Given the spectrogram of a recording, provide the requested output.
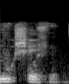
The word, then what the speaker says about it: Fouché: Ich glaube, so spricht man es richtig aus. Jörg, du kannst mich gern korrigieren, ne? Josef Fauché. Fauché. Fauché. U ausgesprochen im Französischen. Fauché.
